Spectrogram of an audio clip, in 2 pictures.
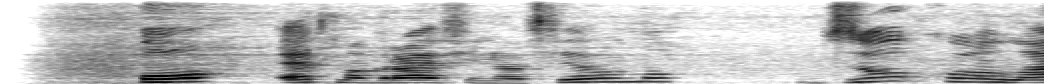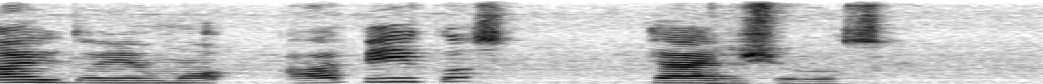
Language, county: Lithuanian, Vilnius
